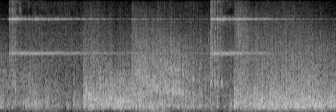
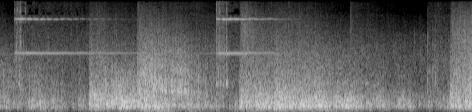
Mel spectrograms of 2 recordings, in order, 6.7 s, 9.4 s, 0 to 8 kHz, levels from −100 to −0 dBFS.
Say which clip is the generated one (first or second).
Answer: first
